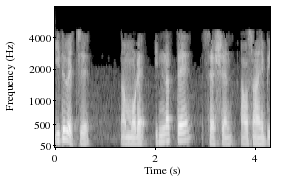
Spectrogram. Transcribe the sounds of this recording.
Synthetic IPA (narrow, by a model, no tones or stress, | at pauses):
iðɨʋet͡ɕːɨ | nɐmːuɽe̞ | inːɐt̪ːe̞ | se̞ʂɐnɐʋɐsaːnipːi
